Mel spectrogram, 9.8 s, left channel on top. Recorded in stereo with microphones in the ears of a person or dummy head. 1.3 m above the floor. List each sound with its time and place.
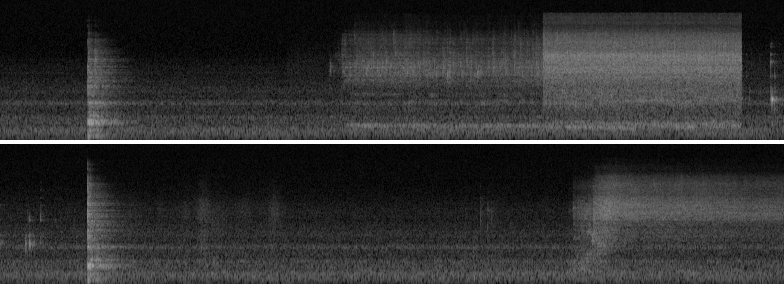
1.1 s a snare drum: 45° right (ahead or behind), 2.5 m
